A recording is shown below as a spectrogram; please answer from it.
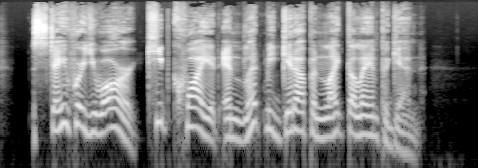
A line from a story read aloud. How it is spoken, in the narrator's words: shouted out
